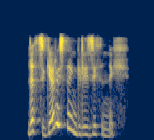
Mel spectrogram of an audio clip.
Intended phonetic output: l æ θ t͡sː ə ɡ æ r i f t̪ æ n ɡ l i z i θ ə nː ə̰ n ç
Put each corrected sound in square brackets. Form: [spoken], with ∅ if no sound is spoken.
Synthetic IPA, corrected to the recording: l æ θ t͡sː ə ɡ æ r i [s] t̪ æ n ɡ l i z i θ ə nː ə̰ [∅] ç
